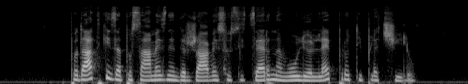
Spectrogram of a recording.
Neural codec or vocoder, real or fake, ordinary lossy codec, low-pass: none; real; Opus, 24 kbps; 19.8 kHz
